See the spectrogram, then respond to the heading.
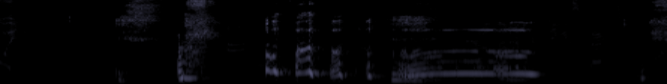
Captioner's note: laughter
